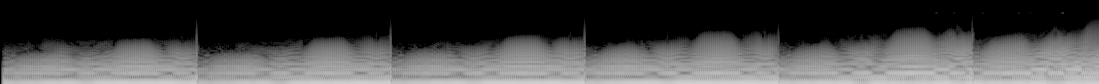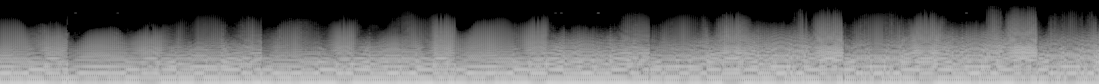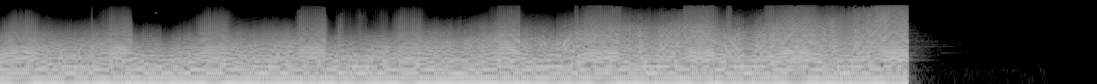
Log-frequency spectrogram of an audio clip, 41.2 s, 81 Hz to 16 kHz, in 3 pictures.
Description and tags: Bass Sweep 2018-03-27 (MiniBrute)
Bass swell recorded from Arturia Minibrute
Note: E
bass, progression, sweep, synth, techno, trance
